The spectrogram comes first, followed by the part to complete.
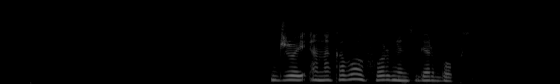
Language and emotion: Russian, neutral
